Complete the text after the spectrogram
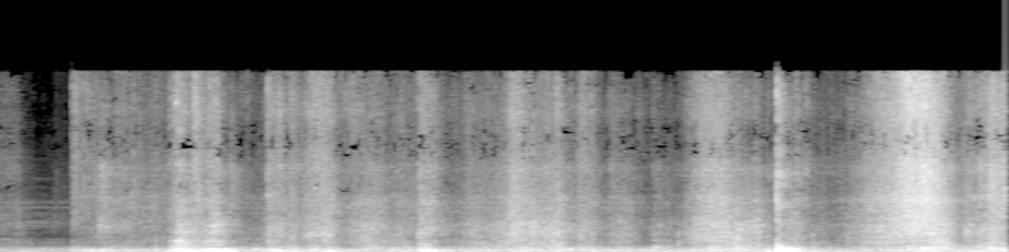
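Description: Cardboard flaps scrape and rustle as a box is handled.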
